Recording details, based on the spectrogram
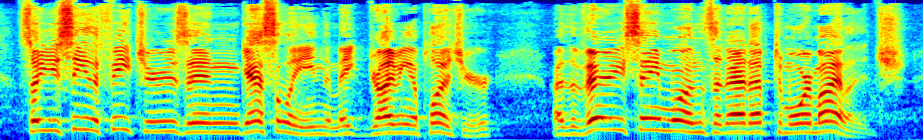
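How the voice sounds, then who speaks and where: A man's voice: sits high, bright, forceful tone. A man playing a 1940s radio announcer, reading a commercial in an upbeat, salesy manner.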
